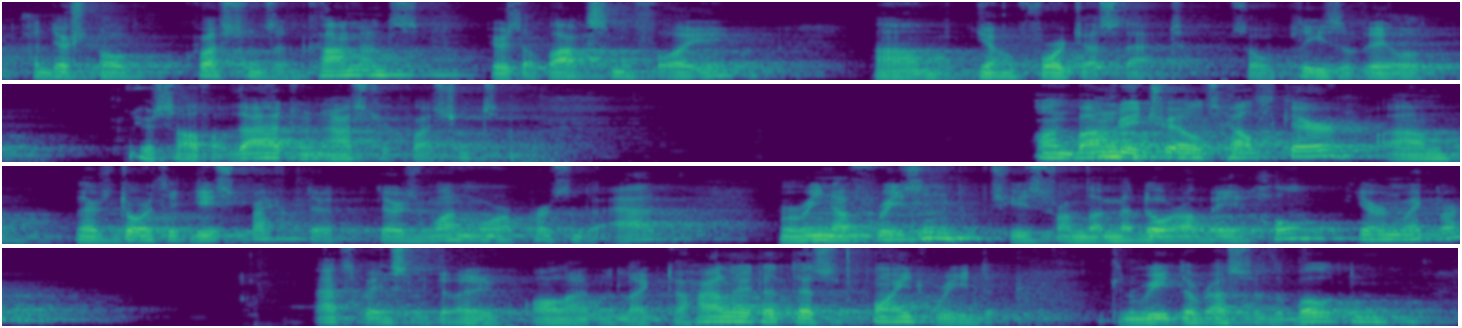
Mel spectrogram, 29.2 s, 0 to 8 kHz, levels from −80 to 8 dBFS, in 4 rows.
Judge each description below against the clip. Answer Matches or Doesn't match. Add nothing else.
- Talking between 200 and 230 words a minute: Doesn't match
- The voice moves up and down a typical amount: Matches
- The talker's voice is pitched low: Matches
